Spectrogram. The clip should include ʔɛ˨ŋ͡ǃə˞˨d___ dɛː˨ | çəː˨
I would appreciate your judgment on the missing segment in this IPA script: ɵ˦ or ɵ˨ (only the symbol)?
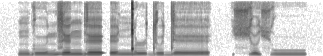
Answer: ɵ˦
